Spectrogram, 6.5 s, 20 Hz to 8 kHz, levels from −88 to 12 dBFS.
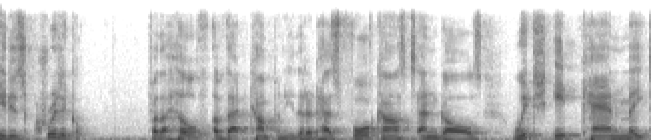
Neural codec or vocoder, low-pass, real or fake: none; 7.2 kHz; real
